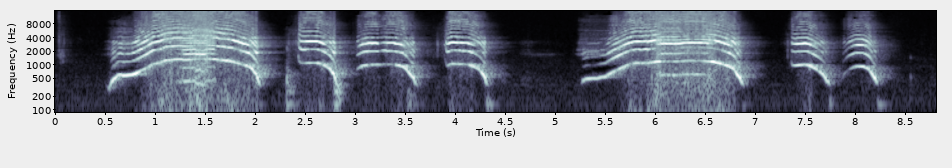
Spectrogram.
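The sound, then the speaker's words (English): A person imitates an elk bugle with an elk call that had gone dry: two long, loud, high squealing calls that rise and fall, each followed by a few short, choppy chirps, with silence between and no talking. “There, that's my bad elk calling for the day.”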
